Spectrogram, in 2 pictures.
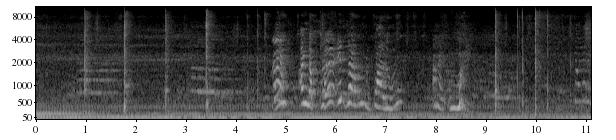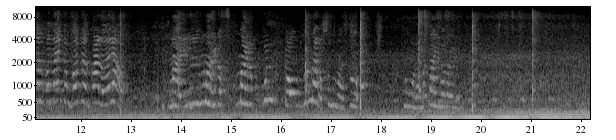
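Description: A badminton racket strikes a shuttlecock with sharp taps.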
